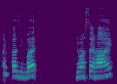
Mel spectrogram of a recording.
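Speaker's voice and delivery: high cooing pet voice; lifted, sweet voice for a pet. Real, not acted. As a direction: coo at the cat. Talking to her cat.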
